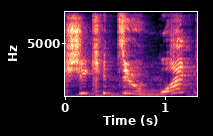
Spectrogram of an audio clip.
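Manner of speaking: high, drawn-out amazed reaction; mock amazement, voice high; acted astonishment.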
